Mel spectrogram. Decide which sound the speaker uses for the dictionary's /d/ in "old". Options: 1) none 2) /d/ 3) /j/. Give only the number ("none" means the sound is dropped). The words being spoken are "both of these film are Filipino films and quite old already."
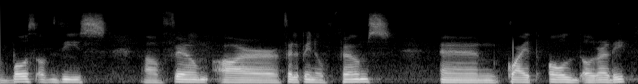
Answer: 2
